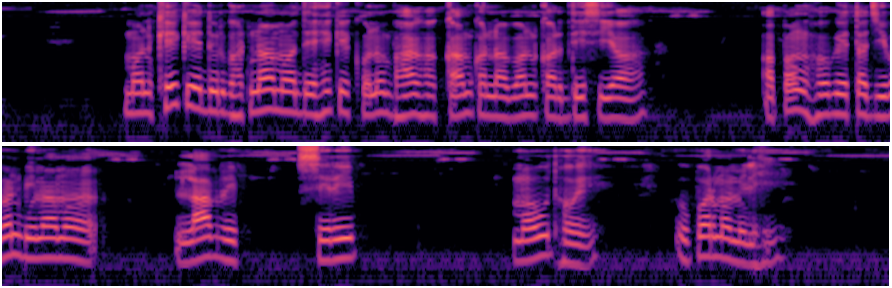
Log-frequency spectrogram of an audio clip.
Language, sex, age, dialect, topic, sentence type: Chhattisgarhi, male, 41-45, Eastern, banking, statement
